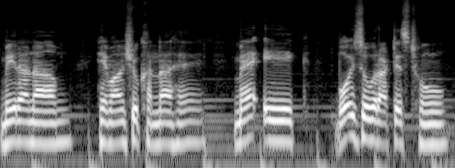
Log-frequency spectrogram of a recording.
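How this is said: There are robotic pauses after individual words. The speaker calls it wrong. "Word के बाद आप pause ले रहे हैं, आप बिल्कुल रोबोटिक टोन में बोल रही हैं"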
